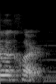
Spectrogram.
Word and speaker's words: Leclerc: No, guys, pronunciation. Leclerc or Leclerc.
